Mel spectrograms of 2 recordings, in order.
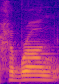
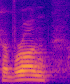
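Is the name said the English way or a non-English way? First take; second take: English; non-English. First: The name has an English pronunciation. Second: The name has a non-English, local pronunciation.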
